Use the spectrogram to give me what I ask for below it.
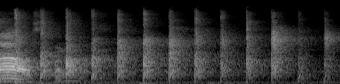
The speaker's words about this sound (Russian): Мсье и мадам Кальси, я слышу сверху аплодисменты.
